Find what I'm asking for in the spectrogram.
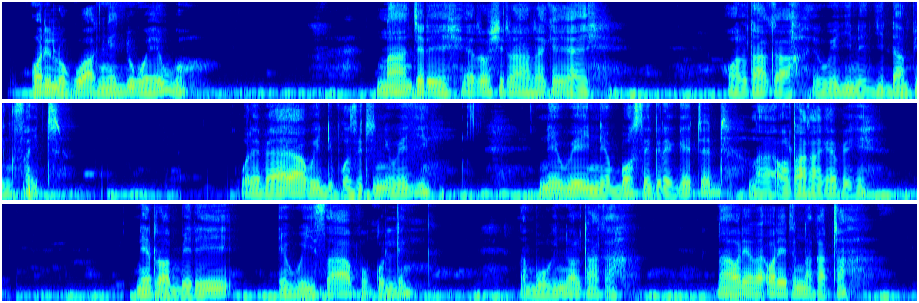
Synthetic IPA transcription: o˦ɾi˦lo˨ku˦a˨kɪ˨ŋe˦d͡ʒʊ˦kɔ˨e˦wo˦ | na˦ɲd͡ʒɛ˦ɾe˨ɛ̰˦ɾo˦ʃi˨ɾa˦ɾɛ˦kɛ˦ja˨ɪ˨ | ɔ˨lta˦ka˨e˨we˦d͡ʒi˦ne˨d͡ʒi˦da˦mpi˨ŋsa̰˨i˦t | o̰˦ɾe˨pɛ˨a˨ja˦ja˦βi˦di˨pɔ˨zi˨ti˦ni˨we˦d͡ʒi˦ | ne˦we˦ine˨bɔ˦se˨ɡɾɛɡetɛdnaɔ̰˨lta˦ka˨kɛ˦pɪ˨ke˦ | ne˦ta˨be˨ɾe˦e˨we˦isa˦pʊ˦kʊ˨lɪ˦ŋ | na̰˨bu˨o˨ki˦ɲɔ˦lta˦ka̰˨ | naɾʔɔ̰˦ɾetɛ˦na˨ka˨ta˦

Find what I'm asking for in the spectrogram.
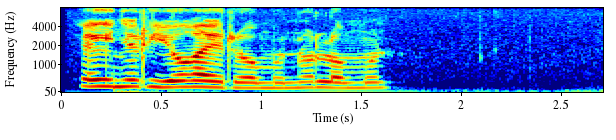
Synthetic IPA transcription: e˦ki˦ɲo˦ɾi˨jo˦ɣa˦i˨ɾo˨mu˨no˦lɔ˨mu˦n

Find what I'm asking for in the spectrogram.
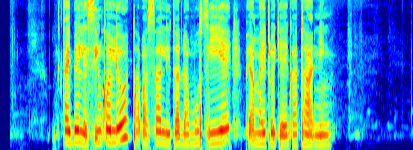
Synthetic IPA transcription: ka˦i˦ɓɛ˦lɛ˨si˦ŋkɔ˦ljɔ˦tʰa̰˨ba˨sa˦li˨ta˦ɗa˨mu˦si˦ɛ˦pɛ˦a̰˨ma˦i˦tɔ˦kja˨ɛ˦ka˦tʰani˦ŋ

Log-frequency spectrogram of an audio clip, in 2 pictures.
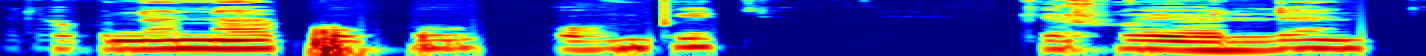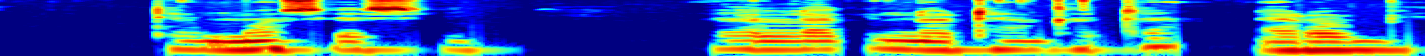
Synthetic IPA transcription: ɛ˦ta˨ku˨na˦na˦po̰˨ku˦ɔ˨mbi˦d | ki˨ɾɔ˦jɔ˨lɛ˦ŋ | tɛ˨mɔ˦sɛ˨si | ja˨la˦ki˦nɔ˨tɛ˨ŋkata˦na˨ɾɔ˦mi

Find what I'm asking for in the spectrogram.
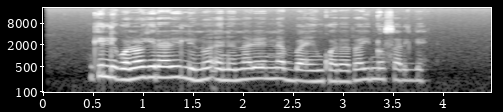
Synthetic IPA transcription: ŋ˦ɡi˦lːi˨ɡɔ˨no˦ɡi˦ɾa˦ɾi˦li˨nɔ˦ʔɛ˨nɛ˨na˦dɛ˦na˦ba˨ɛ˨ŋkwa˨ɾa˨ɾa˦i˦nɔ˦sa˦ɾɡɛ˦

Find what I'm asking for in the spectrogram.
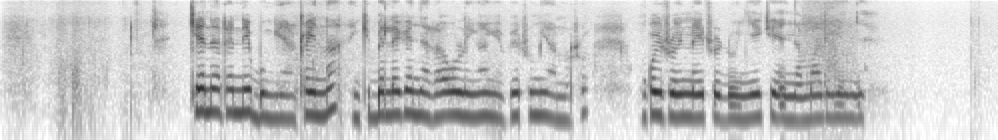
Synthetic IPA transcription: kɛ˦nɛ˨ɾɛ˦ne˦bo˨ŋe˨a˨ka˦i˦na˦e˨ŋkɪ˦ɓɛ˦lɛ˦kɛ˦ɲa˨ɾa˦o˦lɪ˨ŋa˦ŋe˨βe˦tu˦mi˦a˨nʊ˨ɾɔ˦ | ŋɡo˦i˨ɾo˨i˦na˨i˦twe˨do˨ɲe˦keː˦˨ɲa˨ma˦ljɛ˦ɲɛ˦

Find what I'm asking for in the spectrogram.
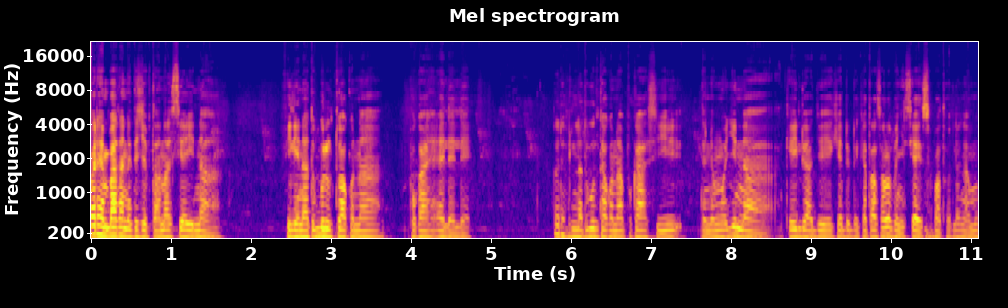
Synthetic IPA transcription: ɔ˦ɾɛ˦mba˦ta˦ne˨t̬ɪ˦t͡ʃɪ˨pta˨na˦si˦a˦i˨na˨ | fi˨li˨na˨tu˦bu˦ltu˦a˦kʊ˨na˦ | pʊ˦ka˦ɛ˦lɛ˨lɛ˨ | ko˦ɾe˨fi˨li˨na˨tu˦bu˦ltu˦a˦kʊ˨na˨pʊ˦ka˦si˨˦tɛ˨ne˨ŋwe˦d͡ʒi˦na˨ke˦i˦li˦a˨d͡ʒo˦jk̬e˦de˦de˨kɛ˨ta˦sɔ˦lɔ˦pɛ˨ɲɪ˨si˦a˨ji˨sʊ˦pa˨tɔ˨lɛ˦ŋa˨mʊ˦

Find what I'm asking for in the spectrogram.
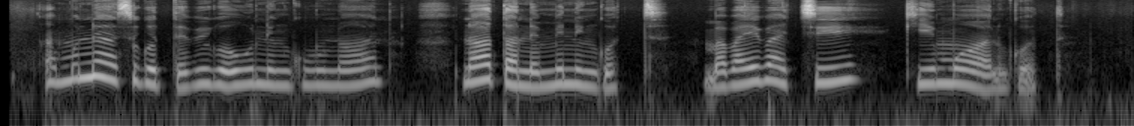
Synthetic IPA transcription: a˨mu˦ne˦˨si˦ɣo˨te˨βi˦ɣo˨u˦ni˦ŋɡuno˦nano˦to˨ne˨mi˦niŋɡo˨te̥ | mba˨βa˦i˦βa˦t͡ʃi˦ | kʰimwo˨niɡo̰˨te̥

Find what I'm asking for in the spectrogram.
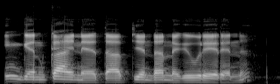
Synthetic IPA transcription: i˦ŋɡɛ˨nka˦jnɛ˨ta˨˦p̚tje˦nda˦nːe˨ki˦u˦ɾe˨ɾe˨nɨ˦

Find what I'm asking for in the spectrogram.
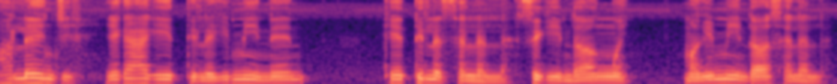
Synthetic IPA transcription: ɔ˦le˦ɲd͡ʒi˨je˦ka˦ki˦ti˨le˨ki˦mi˦ne˦n | ke˦ti˦le˨sɛ˨lɛ˨lɛ˨si˦ki˨ndɔ˦ŋwɛ˦ɲ | ma˨ki˦miː˦ndɔ˦sɛ˨lɛ˨lɛ˨

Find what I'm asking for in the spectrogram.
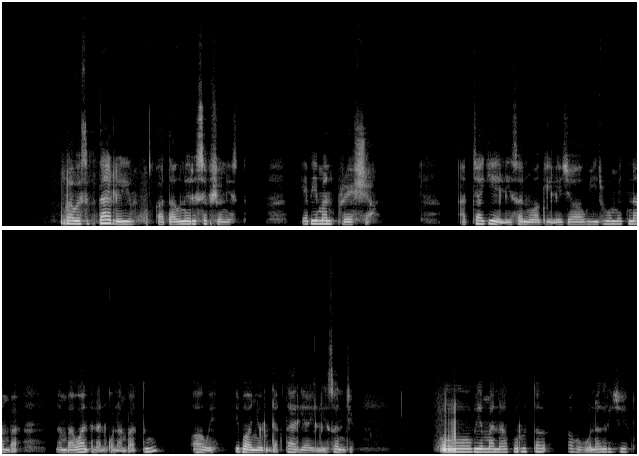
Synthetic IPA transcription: ŋɡa˨we˨sɛ˨pta˦le˨ja˨ta˨wu˦ne˦ɾi˦sɛ˦pʃɔ˨nist | kɛpɪma˦npɾɛʃa˨ | a˨t͡ʃa˦kɪ˦ɛ˨lɪ˨sa˦nwa˨ke˨le˨t͡ʃa˦wiɾu˦mɪ˦tna˦mba̰˨ | na˨mba˨wa˦na˨na˨nkɔ˨na˨mba˨tu˦ | a˦wɛ˨ | ɪ˦ba˨ɲo˨ɾu˨da˨kta˦ɾja˨i˨lɪ̰˨sa˦nd͡ʒɪ˦ | kobɪma˦na˨ko˦ɾu˦ta˦ | a˦kɔ˨ko̰˨na˦kɪɾt͡ʃe˦k

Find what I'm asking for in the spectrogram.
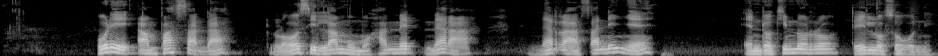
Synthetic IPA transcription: u˦ɾe˨a˨mpa˦sa˨da˨˦ | lɔː˨˦si˨la˦mu˨mɔ˨ha˦mɛ˦d̚mɛ˦ɾa˨ | nɛ˦ɾa˨sa˦nɪ˦ɲɛ˨ | ndo˨ki˦no˦ɾo˦tɛ˨i˦lo˨so˨ɣo˨ni˨

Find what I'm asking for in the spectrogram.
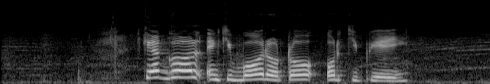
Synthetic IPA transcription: kɛ˦ɡɔ˦le˨ŋki˨bo˦ɾo˨toː˦tki˨pje˨ji˨

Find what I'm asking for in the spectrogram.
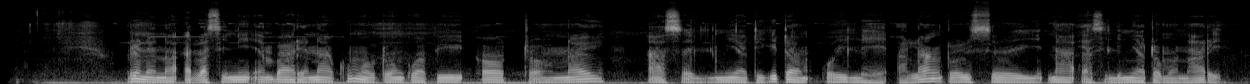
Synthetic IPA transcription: o˦ɾe˦nɛ˨na˨ʔa˨ɾa˨si˨ni˦ʔɛ̰˦mba˦ɾja˨na˦˨ku˦mo˨to˨˦ŋɡwa˨pi˦ɔ˦tʰɔ̰˨na˦j | a˨sa̰˨lmi˦a˨ti˨ki˦ta˨mo̰˦i˦lɛ˨a˨la˦ŋto˨ɾi˦se˦ɾo˦i˨na˦ʔa̰˨si˨li˦mi˦a˨tɔ˨mɔ˨na˦ɾʔɪ̰˨

